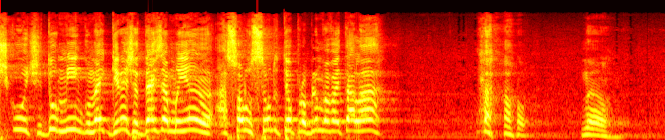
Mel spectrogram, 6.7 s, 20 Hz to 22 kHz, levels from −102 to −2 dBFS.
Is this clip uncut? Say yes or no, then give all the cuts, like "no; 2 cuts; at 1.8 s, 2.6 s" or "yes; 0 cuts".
yes; 0 cuts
